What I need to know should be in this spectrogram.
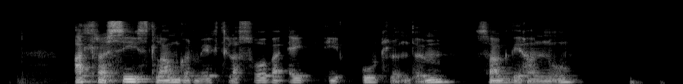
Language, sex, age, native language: Icelandic, male, 20-29, English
